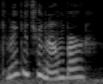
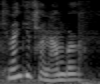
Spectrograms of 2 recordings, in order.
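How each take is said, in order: First: It is said in an odd, strange put-on voice. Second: It is said in an ordinary, natural voice. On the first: The speaker calls it right. "He had like a weird type of voice" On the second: The speaker calls it wrong. "he didn't say it like that"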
